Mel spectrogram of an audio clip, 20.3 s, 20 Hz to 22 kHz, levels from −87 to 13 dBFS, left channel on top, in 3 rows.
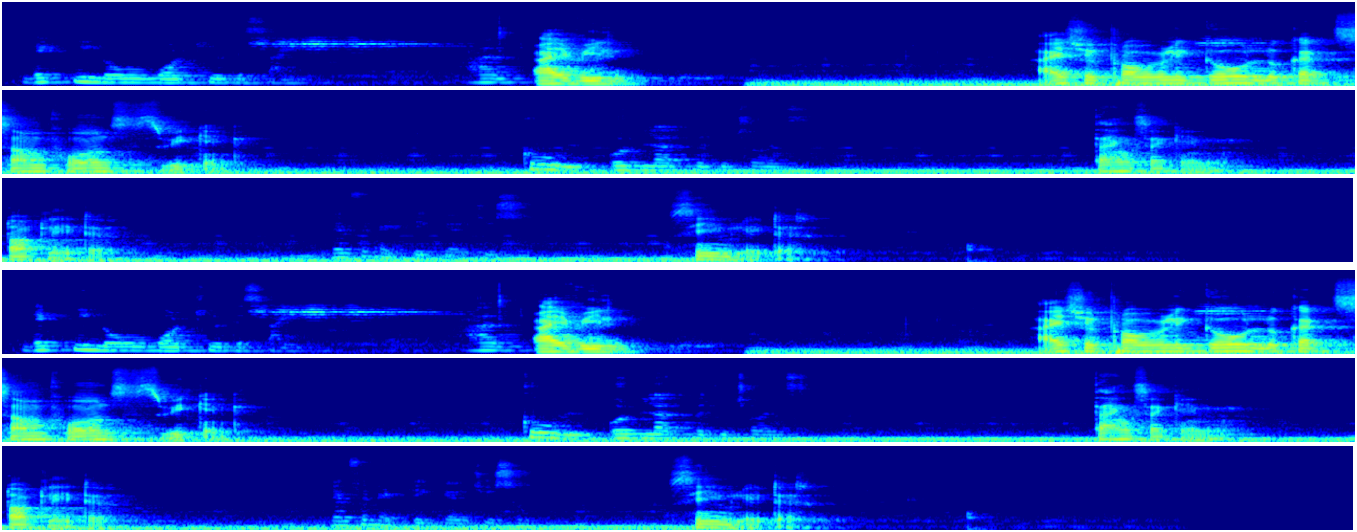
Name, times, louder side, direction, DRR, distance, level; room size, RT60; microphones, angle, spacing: voice 1, 0.1-1.5 2.3-3.0 9.4-10.7 15.2-16.2, right 1 dB, 35° right, 1.0 m, -47 dB
voice 2, 1.4-2.1 2.7-3.1 5.2-8.0 12.2-13.0 13.6-14.1 16.9-17.6, right 1 dB, 15° right, 0.4 m, -33 dB
sound 1, 3.7-17.3, equal, 75° left, 2.8 m, -46 dB
5.6 x 3.8 x 5.4 m
head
